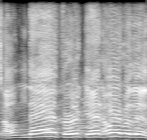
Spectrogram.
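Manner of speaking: drawn-out, emphatic NEVER; modelled anguished anger. Shown as a demonstration. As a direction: hammer out the vow in anguish. Intensified take for client.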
